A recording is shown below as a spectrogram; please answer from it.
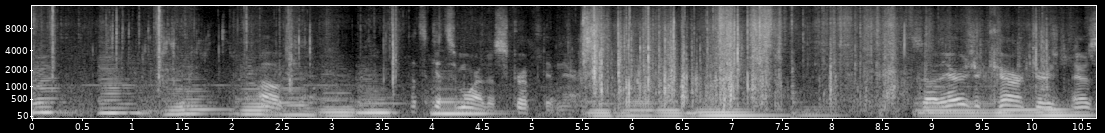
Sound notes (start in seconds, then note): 5.4 paper rustling loudly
